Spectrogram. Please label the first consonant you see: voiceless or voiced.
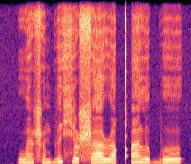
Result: voiced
